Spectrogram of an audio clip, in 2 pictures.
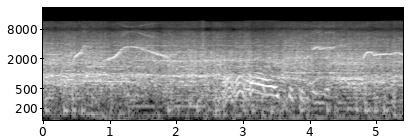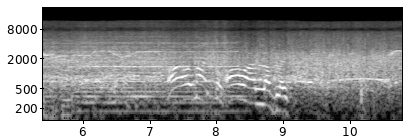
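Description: Studio audience applauding and cheering, with high whoops rising and falling over the clapping.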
